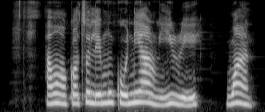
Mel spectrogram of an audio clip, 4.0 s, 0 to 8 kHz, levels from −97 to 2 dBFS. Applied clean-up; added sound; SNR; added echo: neural mask model DeepFilterNet 3.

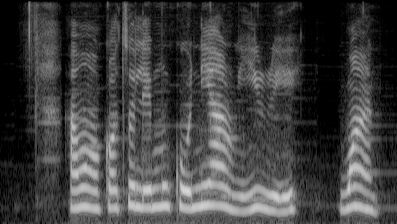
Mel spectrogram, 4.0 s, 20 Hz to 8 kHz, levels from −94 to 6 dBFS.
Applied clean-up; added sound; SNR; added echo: neural separator model SepFormer DNS4.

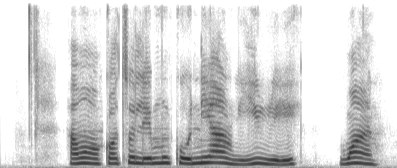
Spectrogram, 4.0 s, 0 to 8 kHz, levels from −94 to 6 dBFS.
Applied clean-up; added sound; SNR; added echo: neural diffusion model UNIVERSE++.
